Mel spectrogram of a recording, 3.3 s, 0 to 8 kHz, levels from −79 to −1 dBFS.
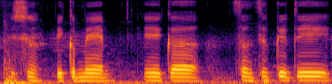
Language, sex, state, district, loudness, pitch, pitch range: Hindi, male, Punjab, Pathankot, -15 LUFS, 135 Hz, 125-140 Hz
